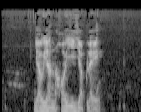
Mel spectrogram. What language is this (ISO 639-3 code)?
yue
